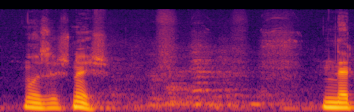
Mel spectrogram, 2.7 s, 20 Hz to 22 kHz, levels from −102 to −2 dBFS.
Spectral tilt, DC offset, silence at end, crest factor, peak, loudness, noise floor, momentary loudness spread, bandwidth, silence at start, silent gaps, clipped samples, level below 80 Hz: -6.5 dB/octave; under 0.1%; 0 s; 20 dB; -6 dBFS; -25 LUFS; -44 dBFS; 19 LU; 15.5 kHz; 0.15 s; none; under 0.1%; -64 dBFS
